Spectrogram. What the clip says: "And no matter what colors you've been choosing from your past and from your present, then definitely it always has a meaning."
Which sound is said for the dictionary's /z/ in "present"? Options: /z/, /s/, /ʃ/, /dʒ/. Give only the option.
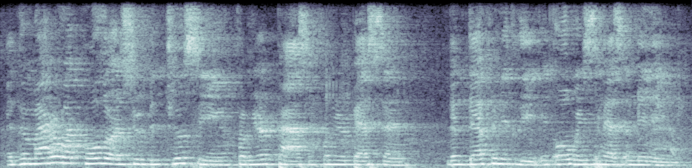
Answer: /s/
